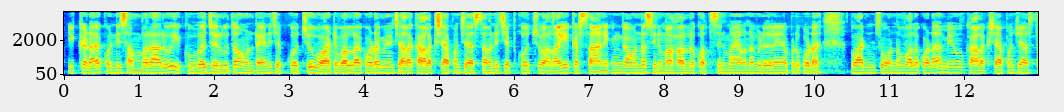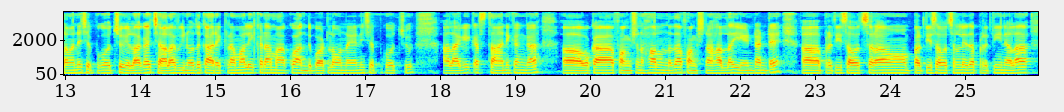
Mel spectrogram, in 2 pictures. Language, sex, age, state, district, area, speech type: Telugu, male, 18-30, Andhra Pradesh, Palnadu, urban, spontaneous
